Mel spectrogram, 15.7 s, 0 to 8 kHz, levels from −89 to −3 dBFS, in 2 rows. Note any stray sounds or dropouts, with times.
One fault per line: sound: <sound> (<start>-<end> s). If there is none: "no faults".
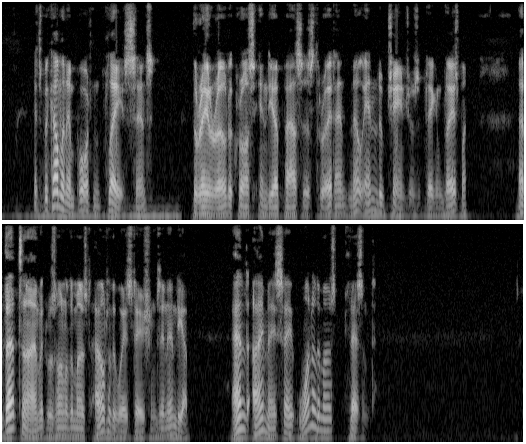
no faults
